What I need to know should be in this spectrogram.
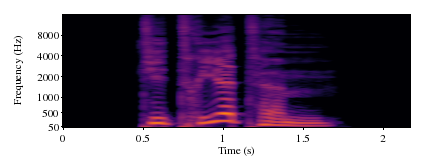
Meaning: strong dative masculine/neuter singular of titriert
- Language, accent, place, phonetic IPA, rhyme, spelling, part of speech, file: German, Germany, Berlin, [tiˈtʁiːɐ̯təm], -iːɐ̯təm, titriertem, adjective, De-titriertem.ogg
